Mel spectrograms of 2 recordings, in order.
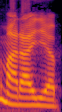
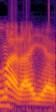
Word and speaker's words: Mariah: Sí, yo creo que es Mariah, pero... – Es Mariah, ¿verdad? – Yo creo que sí, pero bueno, da igual, María para nosotros.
